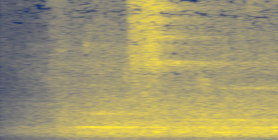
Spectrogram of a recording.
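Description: A crowded metro train rumbles along steadily, its broad mechanical roar rising from quiet to a sustained loud level with a faint high-pitched squeal riding on top. No voices are heard.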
